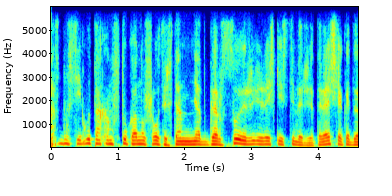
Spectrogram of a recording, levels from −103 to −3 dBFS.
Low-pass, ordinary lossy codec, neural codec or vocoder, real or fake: 5.4 kHz; Opus, 16 kbps; codec, 16 kHz, 8 kbps, FreqCodec, larger model; fake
